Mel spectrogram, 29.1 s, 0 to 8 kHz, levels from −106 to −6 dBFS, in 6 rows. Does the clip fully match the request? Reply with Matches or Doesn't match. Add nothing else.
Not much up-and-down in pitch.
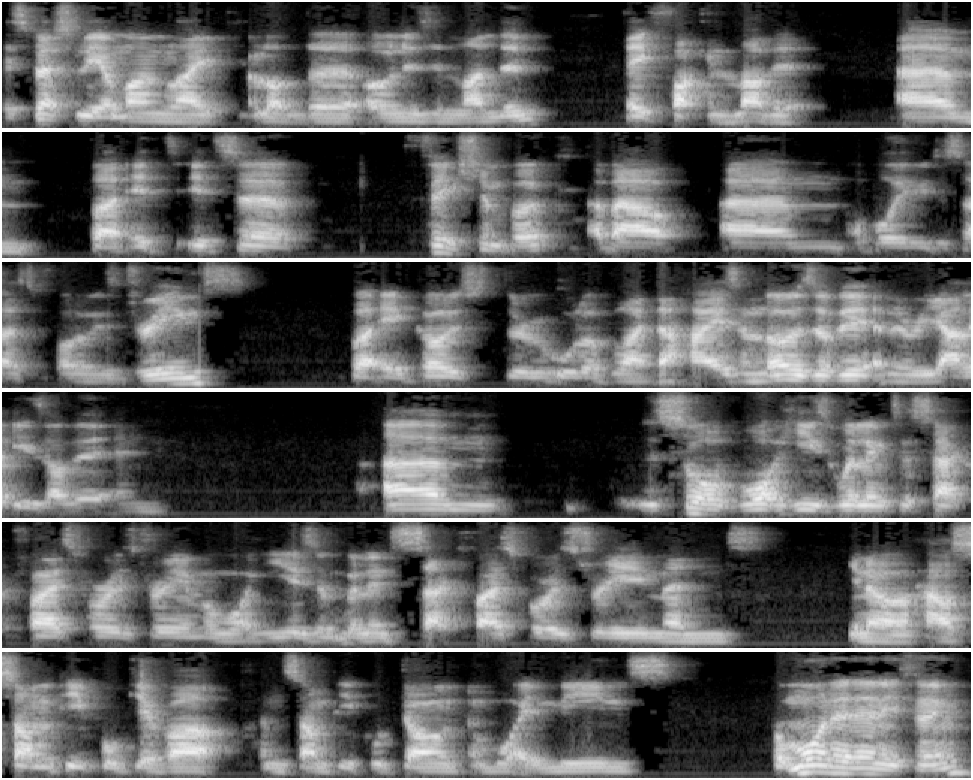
Doesn't match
